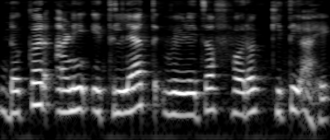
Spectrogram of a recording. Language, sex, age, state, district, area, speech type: Marathi, female, 18-30, Maharashtra, Yavatmal, urban, read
